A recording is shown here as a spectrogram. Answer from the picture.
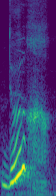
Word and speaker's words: Dürer: Cujo autor é o Alfred Dürer, assim que se pronuncia? Cláudia? Dürer.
